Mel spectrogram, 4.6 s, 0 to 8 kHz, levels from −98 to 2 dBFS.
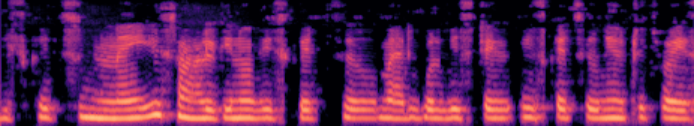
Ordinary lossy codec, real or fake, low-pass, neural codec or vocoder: none; real; none; none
